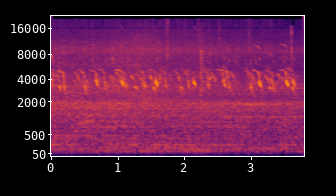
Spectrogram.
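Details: Continuous soft peeping from chicken chicks, short high falling notes in an even patter, set against a strong low rumble.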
